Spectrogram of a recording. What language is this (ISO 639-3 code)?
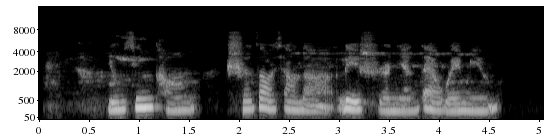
zho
